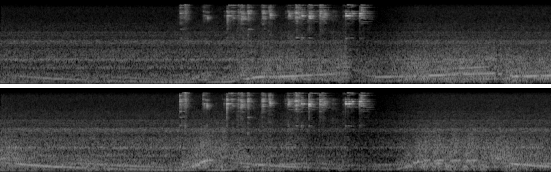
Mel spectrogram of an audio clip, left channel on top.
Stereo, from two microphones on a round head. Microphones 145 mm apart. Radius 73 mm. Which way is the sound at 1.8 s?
65° right (ahead or behind).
